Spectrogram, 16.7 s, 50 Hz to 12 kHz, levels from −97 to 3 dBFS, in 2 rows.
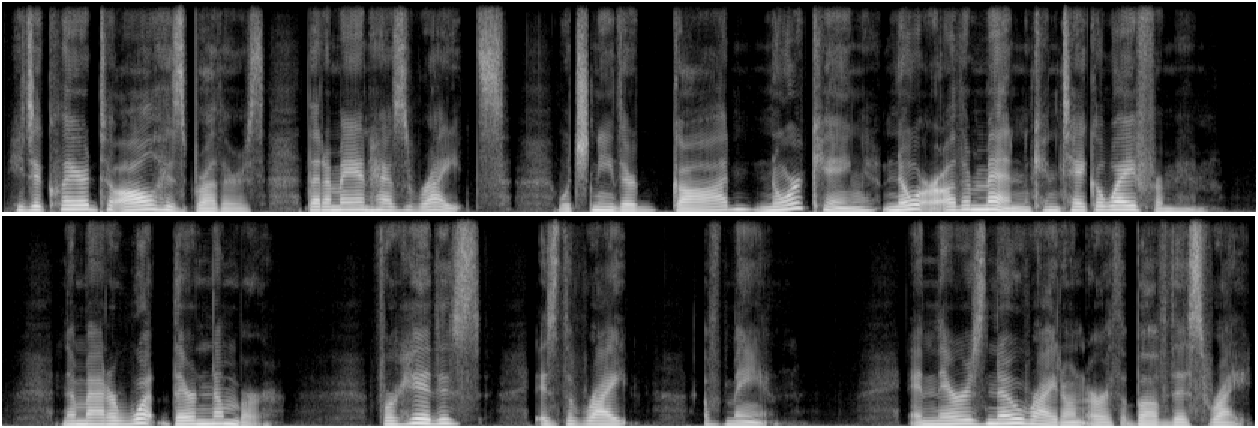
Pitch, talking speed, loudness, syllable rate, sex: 185 Hz, 165 wpm, -18 LUFS, 4.3 syllables/s, female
